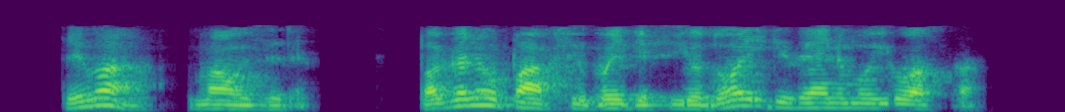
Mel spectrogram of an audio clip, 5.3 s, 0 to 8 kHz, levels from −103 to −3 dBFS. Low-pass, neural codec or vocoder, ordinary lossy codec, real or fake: 7.2 kHz; codec, 44.1 kHz, 7.8 kbps, Pupu-Codec; AAC, 16 kbps; fake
